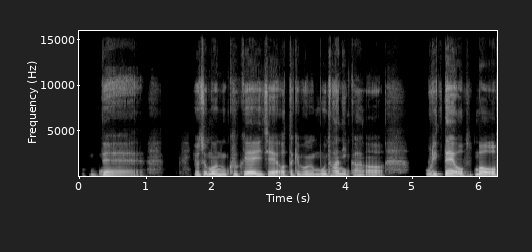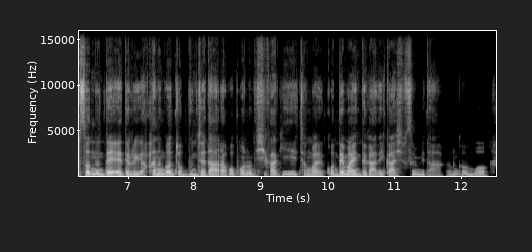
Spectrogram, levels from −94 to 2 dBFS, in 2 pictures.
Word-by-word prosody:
네. 85 -5 -4 0.9
요즘은 130 0 +1
그게 140 +6 +3
이제 110 -2 +1
어떻게 115 +2 -4
보면 105 -4 -4
문화니까 135 - -3
어 - - -4 0.6
'우리 145 +4 -2
때 190 +1 +6
없 - - +1 0.2
뭐 130 -3 +5
없었는데 145 -5 +5
애들이 - - +1
하는 130 -4 +1
건 115 -3 +3
좀 110 -1 -4
문제다.'라고 125 0 0
보는 140 +7 -3
시각이 145 -2 -4
정말 100 -2 -4
꼰대 125 -2 +1
마인드가 100 -2 +1
아닐까 85 -1 -3
싶습니다. 70 -4 -8
그런 135 - -13
건 135 -5 -8
뭐 115 0 -7
115 Hz, 300 characters per minute, -28 LUFS, 100-135 Hz, 0.9 s, 때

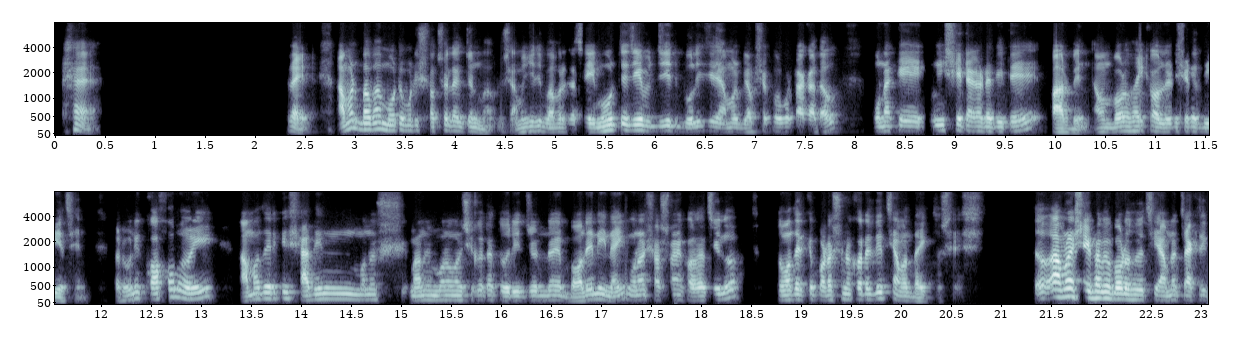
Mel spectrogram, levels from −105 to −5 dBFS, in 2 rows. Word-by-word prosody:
হ্যা। - - -2 1.9
রাইট, 465 - +3 0.3
আমার - - +3
বাবা 160 +2 +5
মোটামুটি 140 -1 -3
সচ্ছল - - -5
একজন - - -5
মানুষ। - - -19
আমি 105 - -8
যদি 125 +1 -5
বাবার 105 +1 -3
কাছে - - -8
এই 105 - 0
মুহূর্তে 145 +5 +2
যেইয়ে 145 0 +5
ডিরেক্ট 130 +1 -2
বলি 110 +3 -2
যে - - -4
আমার 110 +1 -5
ব্যবসা 470 - -6
করবো 460 0 -2
টাকা - - +2
দাও। - - -1 0.5
উনাকে 125 +2 -1 0.3
উনি 140 0 -1
সেই - - +4
টাকাটা 120 -1 +3
দিতে 120 +1 -1 0.4
পারবেন। - - +3
আমার 105 - -4
বড় 120 +2 +3
ভাইকে 125 - -3
আলরেডি 110 +1 -1
সেটা 455 - -1
দিয়েছেন। 455 0 -3 0.3
বাট 455 -1 -9
উনি - - -3
কখনোই 150 -1 +2 0.5
আমাদেরকে 160 +2 -1
স্বাধীন 145 +1 +3 0.3
মানুষ 135 0 -7 0.3
মানে, 115 +2 -1
মনো 125 0 -3
মানসিকতা 120 -1 -5
তৈরির 115 0 0
জন্য 120 0 -4 0.3
বলেনই 135 +8 +2
নাই। 110 - +3
উনার 130 +2 -1
সবসময় 130 +2 -3
কথা 465 - +2
ছিল 430 - -1 0.5
তোমাদেরকে 455 - +1
পড়াশোনা 140 - 0
করাই 140 0 +2
দিচ্ছি 160 0 -2
আমার - - -1
দায়িত্ব 460 0 -2
শেষ। 420 +1 -15 0.7
তো - - 0 0.2
আমরা 215 +2 +9
সেভাবে 170 -1 +7
বড় 145 -1 +8
হয়েছি, 130 -1 -2
আমরা 130 +3 -3
চাকরি 125 - +4
140 Hz, 170 wpm, -25 LUFS, 120-160 Hz, 1.9 s, আমরা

